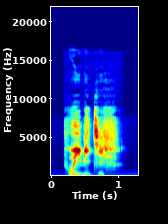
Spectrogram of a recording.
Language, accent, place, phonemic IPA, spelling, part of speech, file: French, France, Lyon, /pʁɔ.i.bi.tif/, prohibitif, adjective, LL-Q150 (fra)-prohibitif.wav
- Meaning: prohibitive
